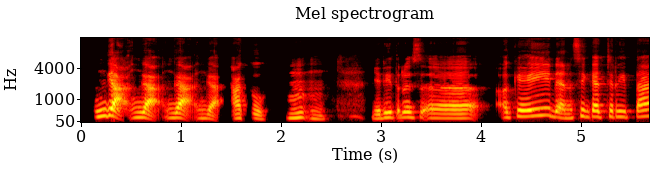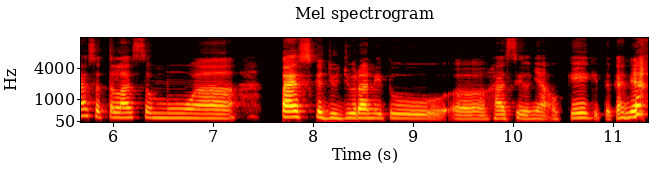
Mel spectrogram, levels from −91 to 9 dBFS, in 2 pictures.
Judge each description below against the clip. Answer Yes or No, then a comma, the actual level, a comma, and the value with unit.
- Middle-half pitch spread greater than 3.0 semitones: Yes, average, 3.7 semitones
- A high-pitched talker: Yes, high, 200 Hz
